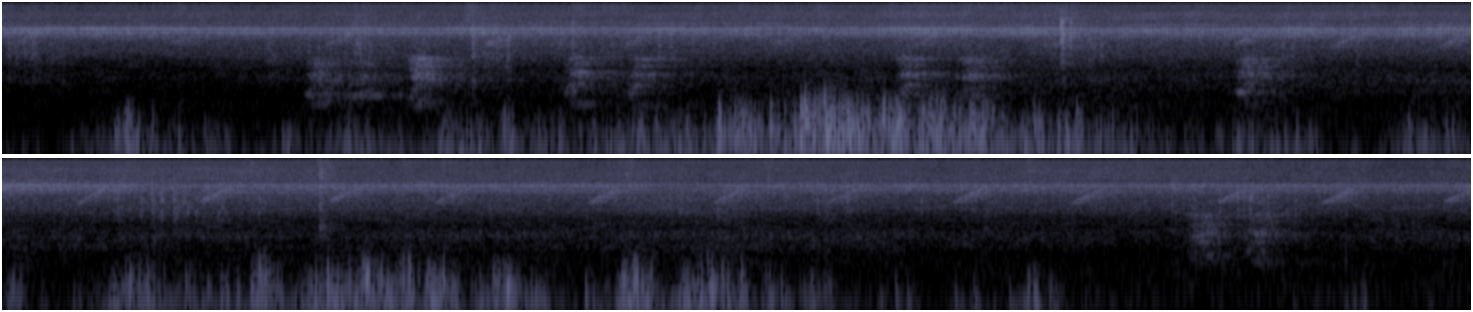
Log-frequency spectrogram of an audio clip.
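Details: Nubian goat kids snoring after playing: low, rumbling breaths in irregular pulsed bursts, swelling loudest near the fourth second and again around ten seconds, with a faint steady hiss above.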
